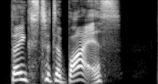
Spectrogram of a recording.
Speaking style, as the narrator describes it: Jake snapped

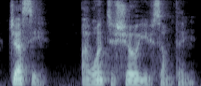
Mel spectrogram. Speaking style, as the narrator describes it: he said quietly

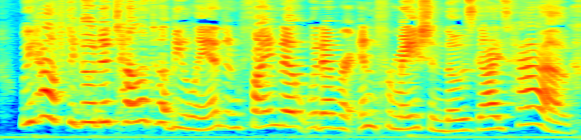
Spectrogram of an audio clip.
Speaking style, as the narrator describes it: yelled Niall

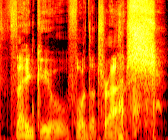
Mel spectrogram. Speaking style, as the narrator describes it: a booming voice says

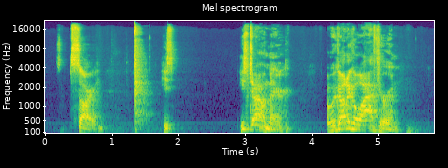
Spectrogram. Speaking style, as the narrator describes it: Locklear said in a serious tone

